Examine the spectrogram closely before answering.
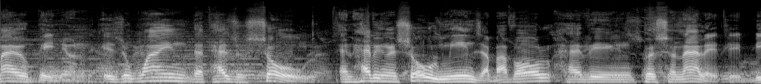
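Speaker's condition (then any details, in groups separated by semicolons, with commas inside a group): No condition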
